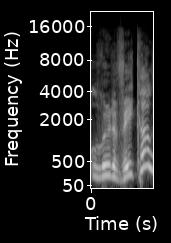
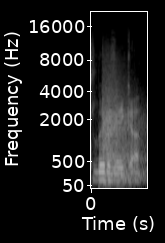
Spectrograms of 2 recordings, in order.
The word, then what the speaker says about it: Ludovica: good size but will ludavika luna feature a little illiterate guy it's like i um i hit up my girlfriend who's my resident italian pronunciation expert and she told me it was ludovica oh i hate up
